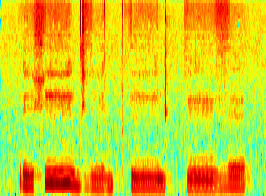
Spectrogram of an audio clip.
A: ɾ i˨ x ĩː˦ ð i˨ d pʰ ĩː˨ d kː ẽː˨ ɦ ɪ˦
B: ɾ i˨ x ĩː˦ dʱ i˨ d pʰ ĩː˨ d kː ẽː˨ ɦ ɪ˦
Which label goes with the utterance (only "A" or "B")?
B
